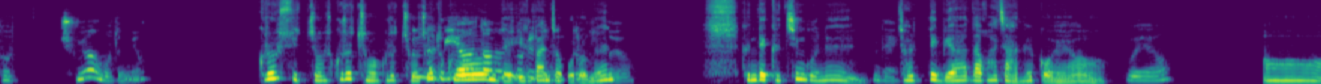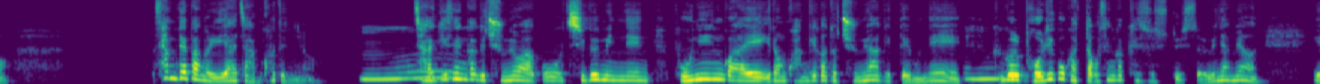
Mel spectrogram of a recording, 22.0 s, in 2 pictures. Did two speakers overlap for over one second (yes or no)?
yes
